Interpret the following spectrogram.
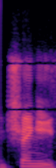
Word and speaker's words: Chang'e: When China sent up the Chang'e 3 or the Chang 3, depending on how you want to pronounce it, those photos were just like NASA.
